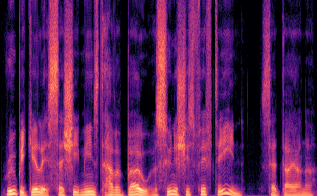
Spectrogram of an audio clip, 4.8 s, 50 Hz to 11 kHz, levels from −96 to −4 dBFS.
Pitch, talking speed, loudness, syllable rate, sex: 140 Hz, 200 wpm, -18 LUFS, 4.6 syllables/s, male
